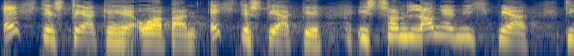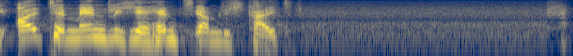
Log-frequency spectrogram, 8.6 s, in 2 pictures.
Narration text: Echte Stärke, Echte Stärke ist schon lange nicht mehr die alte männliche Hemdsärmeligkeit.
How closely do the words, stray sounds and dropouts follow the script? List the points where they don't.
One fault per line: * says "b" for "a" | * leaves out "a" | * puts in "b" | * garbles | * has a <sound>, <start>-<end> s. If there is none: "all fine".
* puts in "Herr Orbán"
